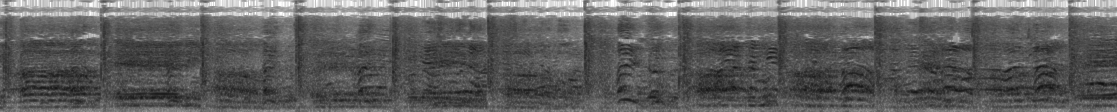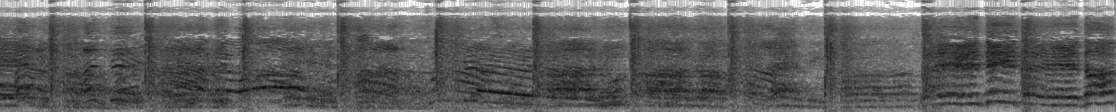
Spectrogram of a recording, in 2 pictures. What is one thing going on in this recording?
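Men beat their chests in a steady rhythm.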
